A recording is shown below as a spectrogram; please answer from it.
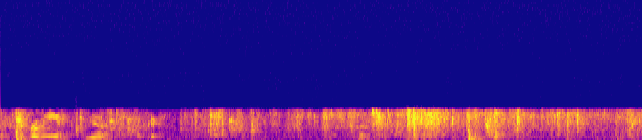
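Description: A few short voice sounds in the first second, then faint rustling and handling noises with a couple of soft knocks about four to five seconds in.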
